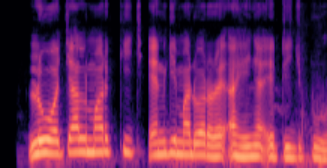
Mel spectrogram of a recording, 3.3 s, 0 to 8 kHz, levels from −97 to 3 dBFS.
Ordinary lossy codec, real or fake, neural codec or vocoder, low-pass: none; real; none; none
